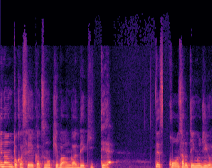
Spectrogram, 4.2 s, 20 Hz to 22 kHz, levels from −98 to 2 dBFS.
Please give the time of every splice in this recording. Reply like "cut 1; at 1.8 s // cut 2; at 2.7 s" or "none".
cut 1; at 3.2 s

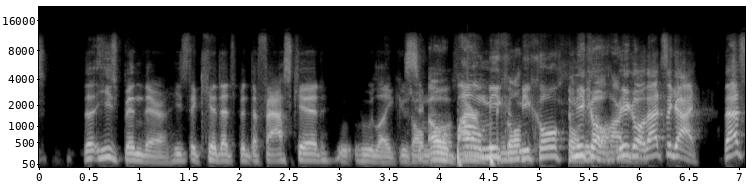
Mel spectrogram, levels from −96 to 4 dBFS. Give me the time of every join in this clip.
cut 1; at 3.8 s // cut 2; at 5.3 s

